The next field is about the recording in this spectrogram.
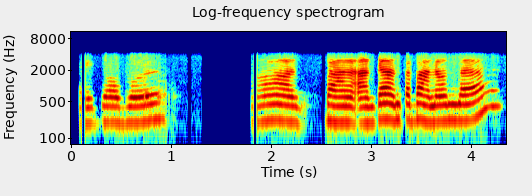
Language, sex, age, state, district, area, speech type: Telugu, female, 30-45, Andhra Pradesh, East Godavari, rural, conversation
